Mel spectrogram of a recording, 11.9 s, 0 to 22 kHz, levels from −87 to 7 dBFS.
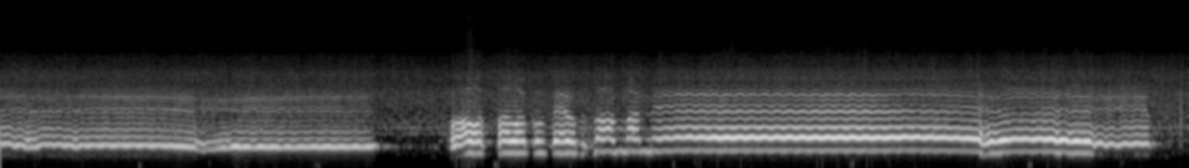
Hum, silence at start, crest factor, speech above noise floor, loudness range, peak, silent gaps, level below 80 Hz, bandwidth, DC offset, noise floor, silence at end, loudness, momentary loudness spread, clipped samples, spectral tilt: none; 0 s; 14 dB; 36 dB; 10 LU; -2 dBFS; none; -80 dBFS; 5 kHz; under 0.1%; -49 dBFS; 0.4 s; -15 LUFS; 12 LU; under 0.1%; -4.5 dB/octave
